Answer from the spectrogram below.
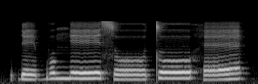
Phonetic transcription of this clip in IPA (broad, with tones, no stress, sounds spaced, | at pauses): ɗ e˨ b o˦ ŋ eː˦ s oː˨ t oː˦ h ɛ˨˦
